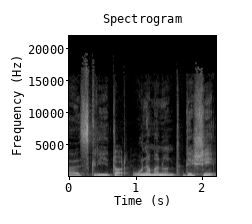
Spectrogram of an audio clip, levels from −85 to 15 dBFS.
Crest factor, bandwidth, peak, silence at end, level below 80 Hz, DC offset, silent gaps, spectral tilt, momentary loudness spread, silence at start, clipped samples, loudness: 16 dB; 18.5 kHz; -8 dBFS; 0 s; -50 dBFS; under 0.1%; none; -4.5 dB/octave; 7 LU; 0 s; under 0.1%; -23 LUFS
